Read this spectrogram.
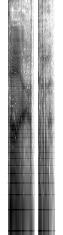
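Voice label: "teatr", Polish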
